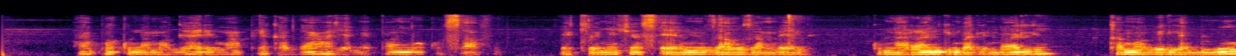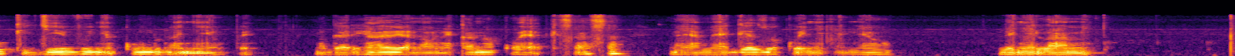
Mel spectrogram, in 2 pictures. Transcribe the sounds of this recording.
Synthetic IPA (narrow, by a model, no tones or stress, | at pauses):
hapakunamaɠaɾimapjakaðaːjamɛpaŋɡwakwasafu | jakiɔɲɛʃasɛhɛmuzaɔzambɛlɛ | kunaɾaŋɡimbalimbali | kamavilɛblukiʄivuɲakunduna̰ɲɛupɛ | maɠaɾihajɔjanaɔnɛkanakuwaja̰ki̥sasa | najamɛːɠɛzwakwɛɲɛʔɛnɛɔ | lɛɲɛlami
